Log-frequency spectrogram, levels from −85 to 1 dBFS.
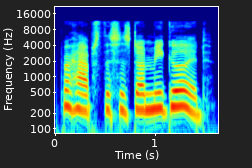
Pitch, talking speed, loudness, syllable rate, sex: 235 Hz, 220 wpm, -16 LUFS, 4.9 syllables/s, female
